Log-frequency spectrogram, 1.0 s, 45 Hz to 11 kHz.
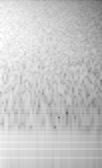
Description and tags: snare long3
I recorded these sounds with my Korg Monotribe. I found it can produce some seriously awesome percussion sounds, most cool of them being kick drums.
monotribe, percussion, analog, sn, snare, drum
